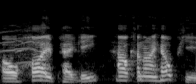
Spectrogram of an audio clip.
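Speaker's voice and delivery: role-played, unhurried, calm receptionist voice. Role-playing a phone call, answering as the newspaper: playing a Daily Mirror phone answerer. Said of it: "Let's role play".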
